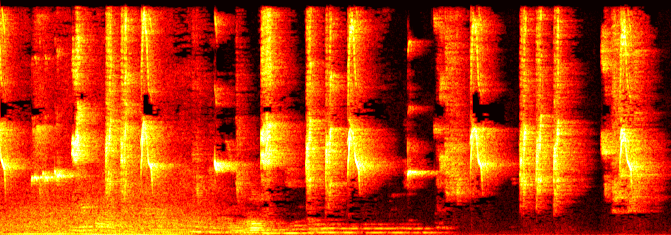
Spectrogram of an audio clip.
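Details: Lively magpie robin song used to train other birds: rapid series of bright, high, buzzy chirps, some sliding downward, with a lower murmuring tone early on that fades out.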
